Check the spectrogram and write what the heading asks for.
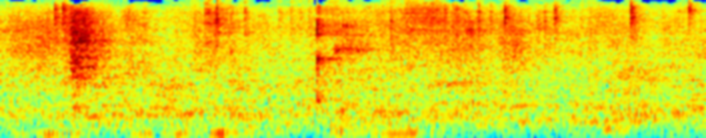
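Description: Handheld microphone handling noise: a run of low bumps and thuds as the mic is moved about, with one sharp click about two seconds in.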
